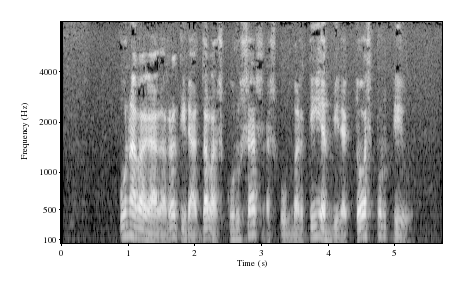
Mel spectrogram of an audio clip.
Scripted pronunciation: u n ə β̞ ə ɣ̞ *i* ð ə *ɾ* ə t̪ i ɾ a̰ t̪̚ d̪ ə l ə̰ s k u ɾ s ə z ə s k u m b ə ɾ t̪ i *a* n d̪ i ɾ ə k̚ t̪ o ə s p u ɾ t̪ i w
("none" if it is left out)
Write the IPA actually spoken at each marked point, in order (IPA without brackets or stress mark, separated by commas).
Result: a, r, ə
